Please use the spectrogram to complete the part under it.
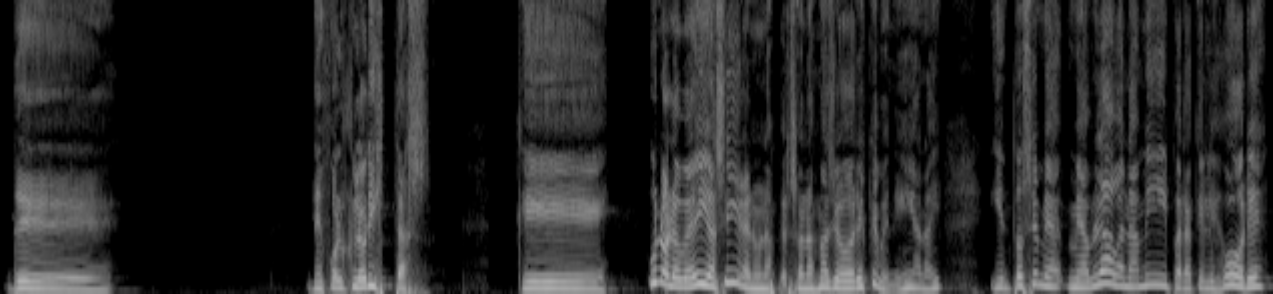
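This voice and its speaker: An older man from Argentina with an Argentine accent and a hoarse voice, preaching a sermon as pastor, telling stories and acting out the dialogue. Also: sits high, takes it slowly, long pauses, darkish tone, big-room sound. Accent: Argentine Spanish. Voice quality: hoarse, gravelly voice. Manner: storytelling, acts out dialogue, asks the audience questions.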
